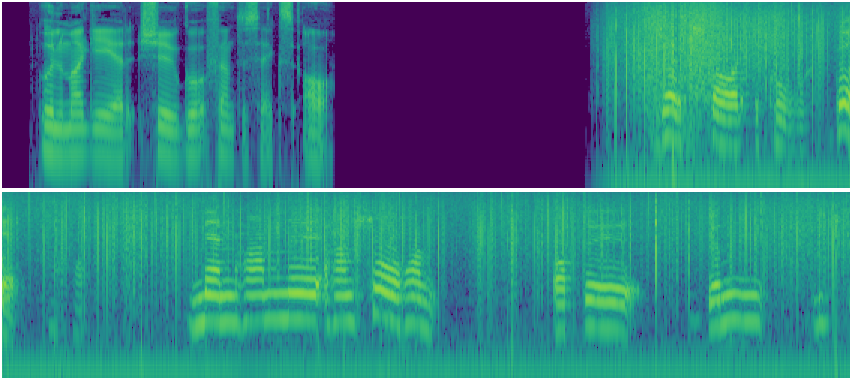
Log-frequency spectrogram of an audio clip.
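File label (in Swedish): Järvsö Hälsingland, Svenska sagor, dialekter; Folkminnen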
